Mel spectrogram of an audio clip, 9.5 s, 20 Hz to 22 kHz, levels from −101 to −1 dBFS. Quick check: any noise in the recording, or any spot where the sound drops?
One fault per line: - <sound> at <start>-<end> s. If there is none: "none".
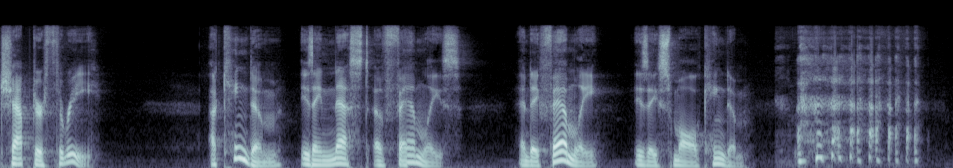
- laugh at 7.7-9.3 s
